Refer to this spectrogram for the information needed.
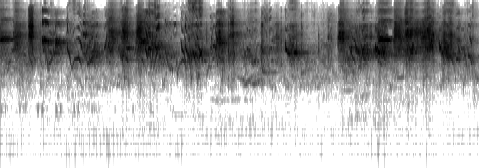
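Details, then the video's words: Pet budgerigars chirping and warbling in a dense, continuous chatter of buzzy, scratchy notes and short high whistles, rising and falling in bursts with barely a pause. "Budgies singing | Budgies sounds | Budgies talking | Budgies chirping sounds"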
